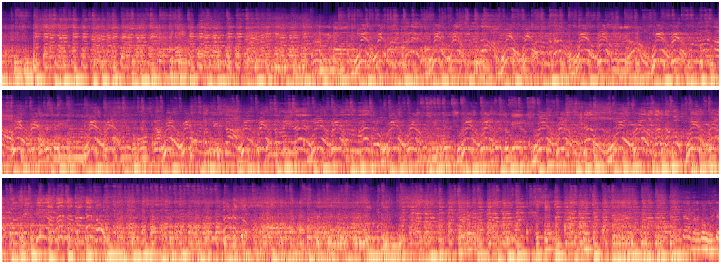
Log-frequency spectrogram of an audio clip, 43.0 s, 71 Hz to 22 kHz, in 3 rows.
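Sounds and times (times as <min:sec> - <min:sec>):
brass and reed melody: 0:00.0 - 0:43.0
tuba bass: 0:00.0 - 0:43.0.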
